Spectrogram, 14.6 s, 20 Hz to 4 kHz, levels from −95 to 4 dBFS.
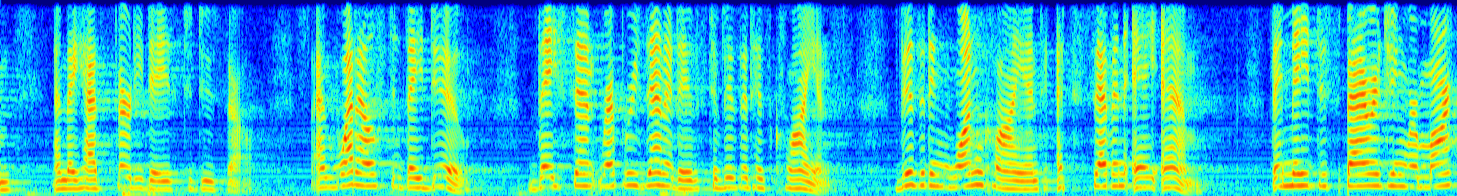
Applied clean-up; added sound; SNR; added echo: none; none; none; none.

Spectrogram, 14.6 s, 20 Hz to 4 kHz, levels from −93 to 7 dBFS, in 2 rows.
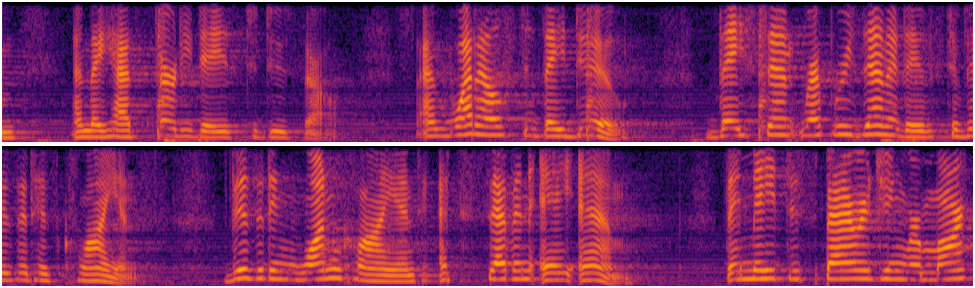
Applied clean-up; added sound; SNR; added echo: none; Snare drum; 20 dB; none.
